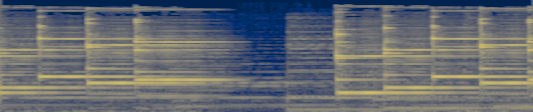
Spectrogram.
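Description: A telephone rings with an incoming call: two bursts of bright, high-pitched warbling electronic ringing with a brief silence between them, each made of several quick pulses.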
